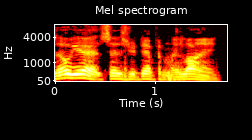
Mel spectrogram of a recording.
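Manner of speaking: smug interrogator. Retold or imitated. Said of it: "come back with a printout and says".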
